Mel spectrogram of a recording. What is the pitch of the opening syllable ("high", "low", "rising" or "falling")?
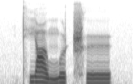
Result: falling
